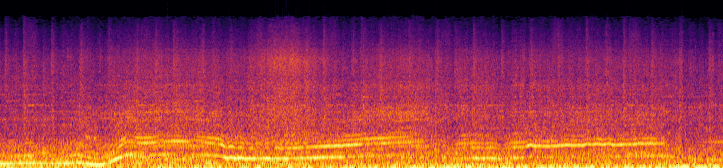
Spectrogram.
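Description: Off-road race buggy's engine, heard onboard, idling and then revving up about a second in as the car pulls away from a standstill. It climbs through the gears, the pitch rising and then dropping abruptly at each shift, about three times.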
